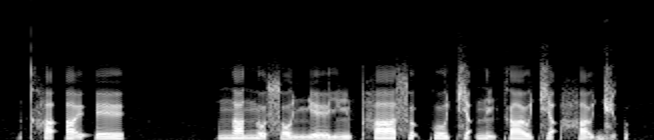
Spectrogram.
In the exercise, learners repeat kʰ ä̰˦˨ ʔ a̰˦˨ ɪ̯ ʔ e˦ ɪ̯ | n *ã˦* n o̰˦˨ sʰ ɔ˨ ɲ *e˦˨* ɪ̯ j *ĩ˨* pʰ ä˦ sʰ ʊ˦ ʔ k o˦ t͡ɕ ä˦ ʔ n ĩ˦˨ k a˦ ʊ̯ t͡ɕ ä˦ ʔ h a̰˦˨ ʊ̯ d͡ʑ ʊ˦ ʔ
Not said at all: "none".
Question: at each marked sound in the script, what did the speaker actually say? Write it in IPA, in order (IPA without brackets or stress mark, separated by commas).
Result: ä˦, e˨, ĩ˦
